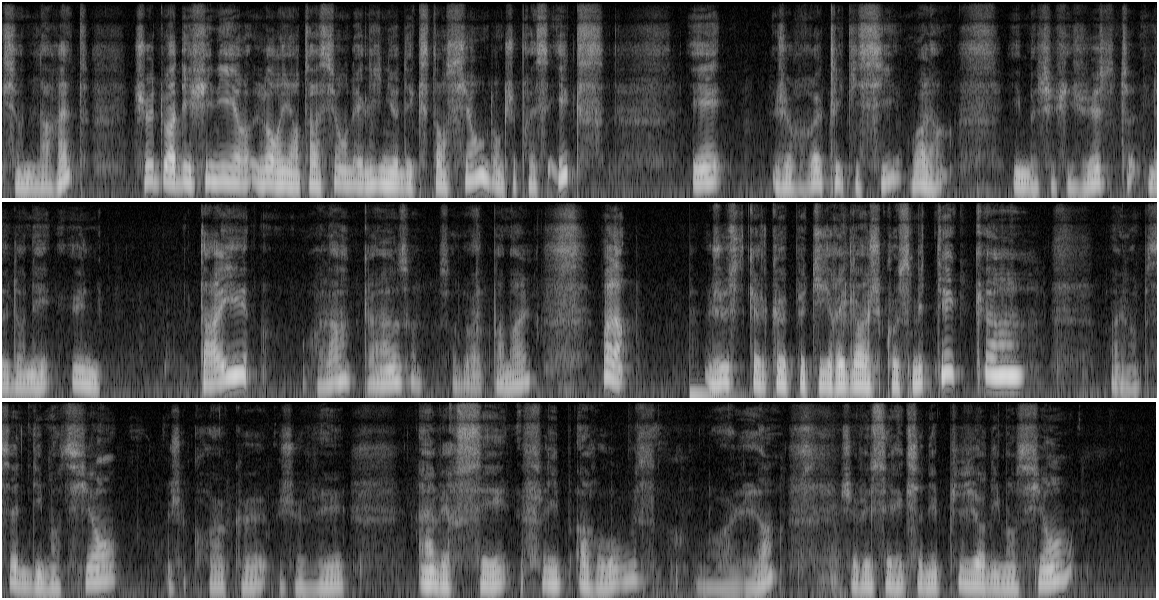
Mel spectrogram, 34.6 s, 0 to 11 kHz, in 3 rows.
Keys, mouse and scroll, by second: 0.3 click, 1.7-3.0 drag, 5.4 x, 8.1 click, 10.7 click, 12.3 click, 13.7 KP_1, 14.0 KP_5, 16.0 click, 16.4 typing, 16.9 scroll up 1, 17.3 scroll down 1, 17.9 click, 18.1 typing, 18.6-20.8 drag, 22.8 click, 25.1 click, 27.1 scroll down 2, 29.1 click, 30.1 click, 31.2-31.8 drag, 33.3 ctrl+click.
